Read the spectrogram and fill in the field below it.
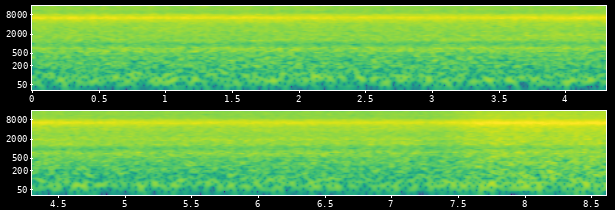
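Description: A waterfall roars steadily and grows a little louder near the end.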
